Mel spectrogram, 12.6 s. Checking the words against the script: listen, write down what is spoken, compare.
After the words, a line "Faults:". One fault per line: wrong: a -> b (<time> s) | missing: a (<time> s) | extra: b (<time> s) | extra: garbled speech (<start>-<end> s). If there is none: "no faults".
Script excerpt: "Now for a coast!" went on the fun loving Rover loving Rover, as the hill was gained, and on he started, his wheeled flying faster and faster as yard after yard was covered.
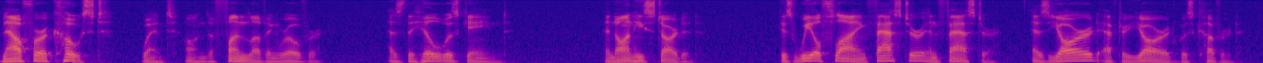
"Now for a coast!" went on the fun loving Rover, as the hill was gained, and on he started, his wheel flying faster and faster as yard after yard was covered.
Faults:
missing: loving Rover (3.2 s)
wrong: wheeled -> wheel (8.0 s)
